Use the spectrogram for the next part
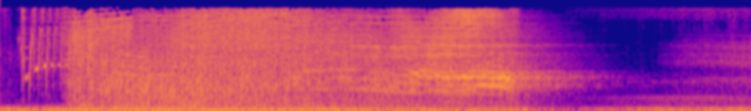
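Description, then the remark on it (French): The main engines and boosters ignite for liftoff with a sudden deep, sustained roar that rumbles heavily across the low end, swelling into a loud, crackling thunder before easing slightly. “Allumage des moteurs principaux. Allumage des propulseurs. Allumage des propulseurs Ça veut dire qu'on décolle, ça”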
